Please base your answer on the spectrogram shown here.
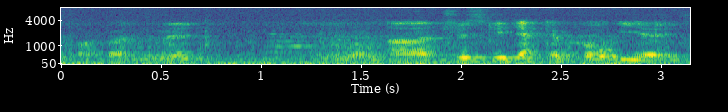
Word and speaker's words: triskaidekaphobia: Triskaidekaphobia is how you say that word.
